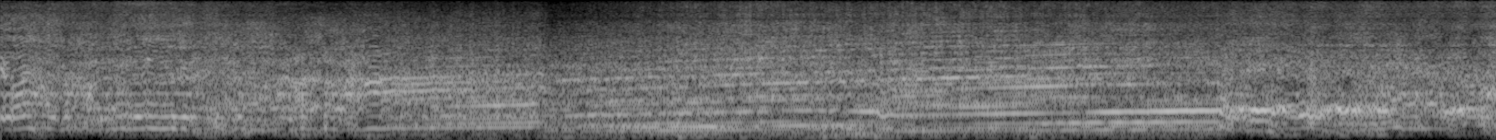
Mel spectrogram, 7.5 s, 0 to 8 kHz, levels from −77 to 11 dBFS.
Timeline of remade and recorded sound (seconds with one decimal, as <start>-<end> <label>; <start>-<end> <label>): 0.0-1.9 remade; 1.9-6.1 recorded; 6.1-7.5 remade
